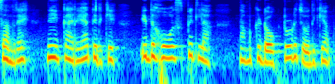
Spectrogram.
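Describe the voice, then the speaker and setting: A woman voicing a calm middle-aged father who soothes his upset wife. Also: fairly high pitch, fairly quick, breathy edge. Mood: soothing. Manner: soothing, steady.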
